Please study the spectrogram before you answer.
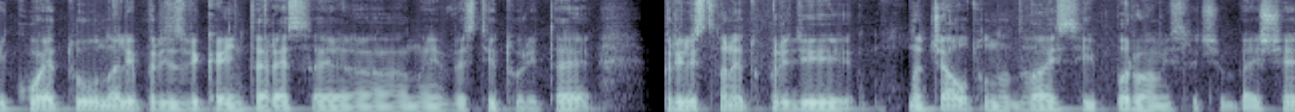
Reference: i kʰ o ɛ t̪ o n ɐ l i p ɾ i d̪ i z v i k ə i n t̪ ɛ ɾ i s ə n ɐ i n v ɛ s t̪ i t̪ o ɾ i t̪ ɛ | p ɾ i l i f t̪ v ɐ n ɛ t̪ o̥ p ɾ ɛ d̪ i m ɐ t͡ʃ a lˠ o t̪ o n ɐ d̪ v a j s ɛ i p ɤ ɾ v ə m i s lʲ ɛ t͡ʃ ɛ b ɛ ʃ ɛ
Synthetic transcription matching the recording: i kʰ o ɛ t̪ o n ɐ l i p ɾ ɛ d̪ i z v i k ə i n t̪ ɛ ɾ ɛ s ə n ɐ i n v ɛ s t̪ i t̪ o ɾ i t̪ ɛ | p ɾ i l i s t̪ v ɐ n ɛ t̪ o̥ p ɾ ɛ d̪ i n ɐ t͡ʃ a lˠ o t̪ o n ɐ d̪ v a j s ɛ i p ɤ ɾ v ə m i s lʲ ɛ t͡ʃ ɛ b ɛ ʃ ɛ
